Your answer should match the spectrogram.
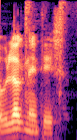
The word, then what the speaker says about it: Blognitiv: Hoy vamos a hablar con director de desarrollo de negocios de Blognitiv. Creo que se pronuncia así. Buenas tardes. – Muy buenas tardes. Sí, correcto, Blognitiv.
